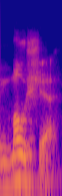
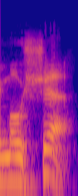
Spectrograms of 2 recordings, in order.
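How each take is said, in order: First: It is said with a Yiddish pronunciation. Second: It is said with a Hebrew pronunciation. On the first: This is the everyday way the name is said. The speaker calls it wrong. "you don't say Moshe" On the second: This is how the name is read from the Torah. The speaker calls it right. "You say Moshe"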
